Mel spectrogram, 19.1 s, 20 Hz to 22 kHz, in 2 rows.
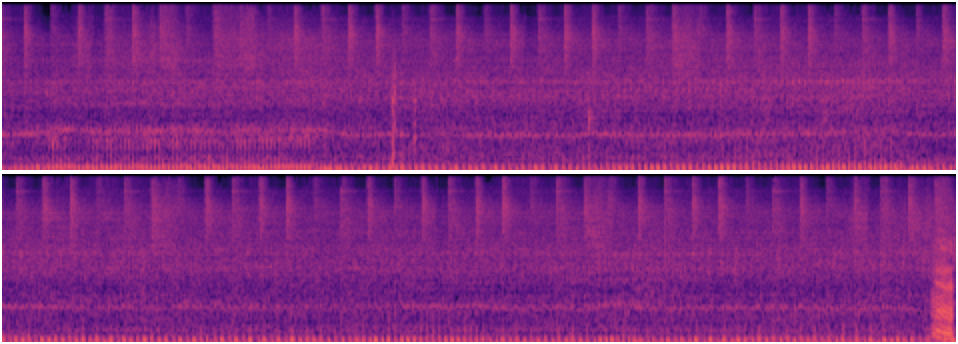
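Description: A CF Moto CLX 700 motorcycle runs at close range with a steady engine drone and a throaty low rumble. The engine note shifts with a gear change early on and again near the middle, alongside some road and wind noise.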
